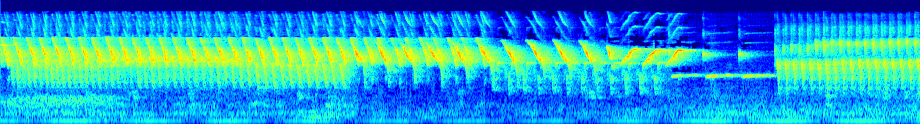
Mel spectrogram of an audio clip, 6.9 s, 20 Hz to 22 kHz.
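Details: Spanish Timbrado canary song recorded in 2016: long fast rattling trills of rapid high notes, shifting and slowing into separate repeated elements, then a steady thin whistle before a renewed buzzy trill; low electrical hum beneath.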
